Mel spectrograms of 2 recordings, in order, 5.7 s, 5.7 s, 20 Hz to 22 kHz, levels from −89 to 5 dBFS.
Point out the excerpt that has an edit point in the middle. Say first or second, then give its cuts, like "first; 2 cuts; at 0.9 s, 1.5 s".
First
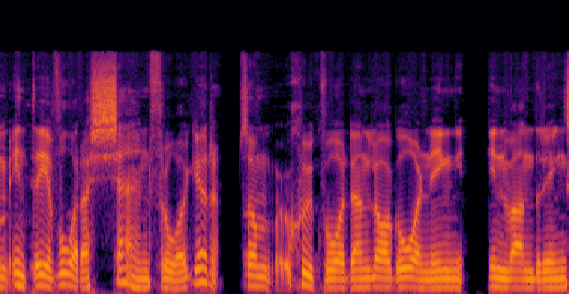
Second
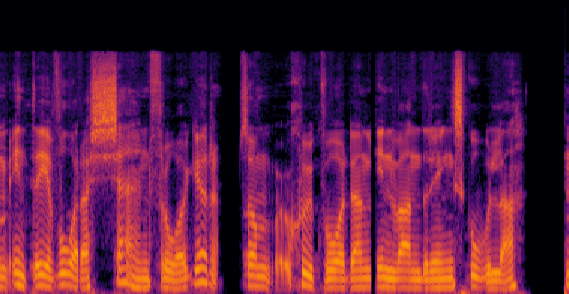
second; 1 cut; at 3.7 s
